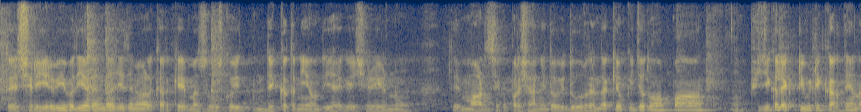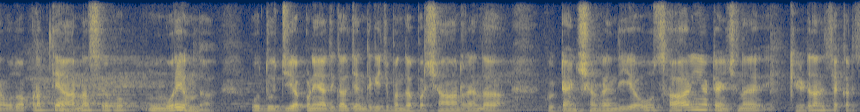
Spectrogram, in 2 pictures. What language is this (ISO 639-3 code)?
pan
